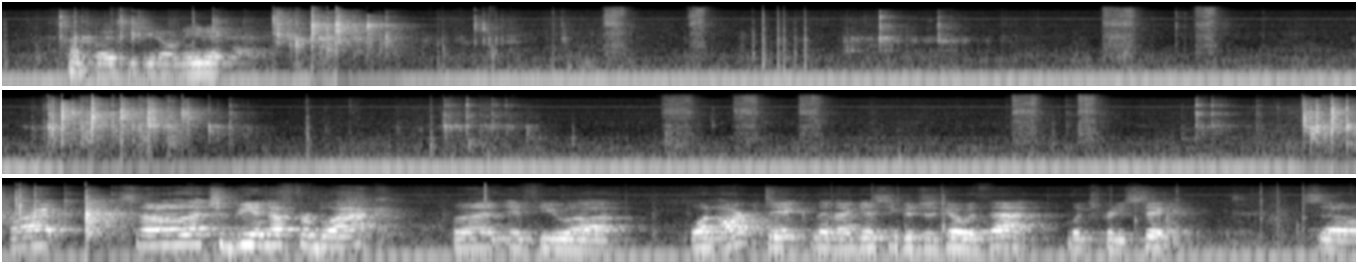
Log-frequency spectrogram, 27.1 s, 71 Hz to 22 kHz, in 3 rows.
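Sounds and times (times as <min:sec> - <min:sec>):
steady low hum: 0:00.0 - 0:27.0
spray can hissing: 0:04.0 - 0:04.8, 0:07.3 - 0:08.2, 0:13.4 - 0:14.6, 0:15.7 - 0:16.5.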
